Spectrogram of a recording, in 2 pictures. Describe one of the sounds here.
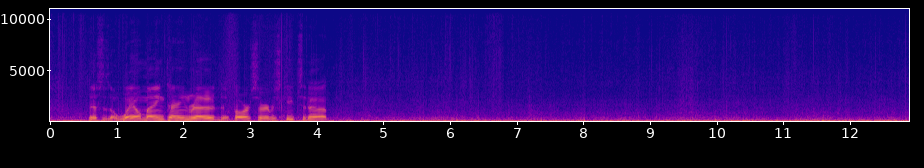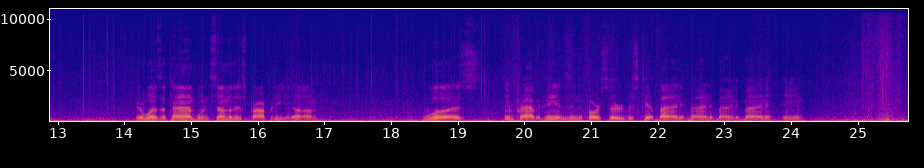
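A car engine rumbles steadily from inside the car.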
